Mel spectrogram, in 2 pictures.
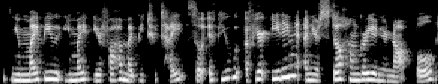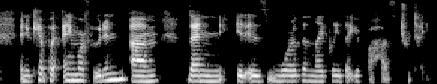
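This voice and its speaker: A woman with a soft, relaxing voice, hosting a casual live chat, reading viewer comments and answering questions. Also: medium pitch. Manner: chatty, reads comments aloud, frequent "um". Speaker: live stream host.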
